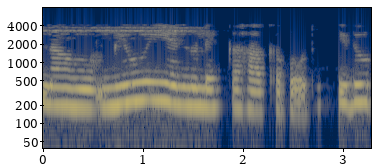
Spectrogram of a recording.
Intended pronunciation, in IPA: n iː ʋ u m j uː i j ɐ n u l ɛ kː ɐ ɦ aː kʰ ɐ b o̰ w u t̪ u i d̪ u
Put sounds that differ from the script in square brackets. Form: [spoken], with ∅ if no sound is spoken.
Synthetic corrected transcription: n [aː] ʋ u m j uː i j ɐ [nː] u l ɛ kː ɐ ɦ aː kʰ ɐ b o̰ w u [d̪] u i d̪ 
